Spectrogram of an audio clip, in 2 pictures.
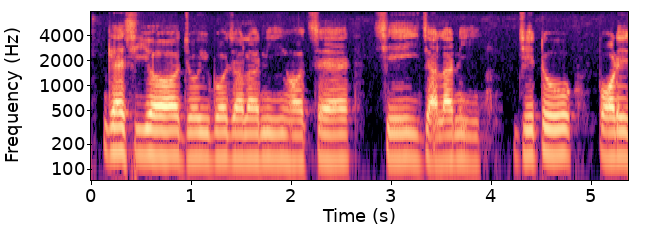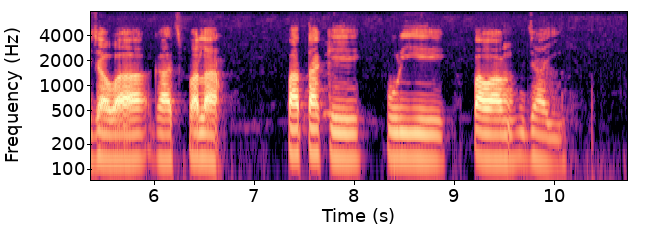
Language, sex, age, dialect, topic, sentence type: Bengali, male, 18-24, Rajbangshi, agriculture, statement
